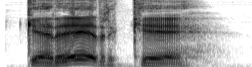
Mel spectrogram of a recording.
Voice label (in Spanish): querer que, Spanish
